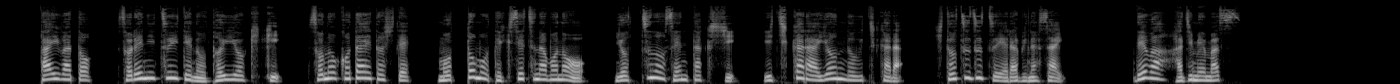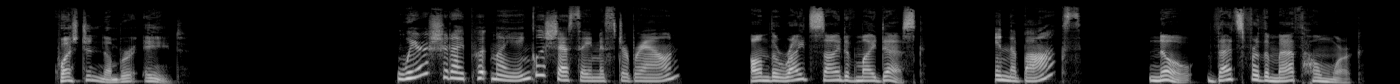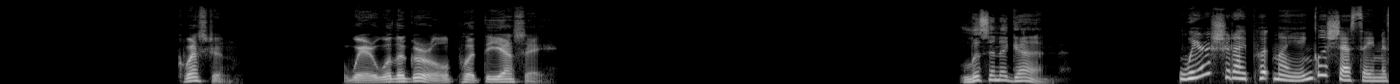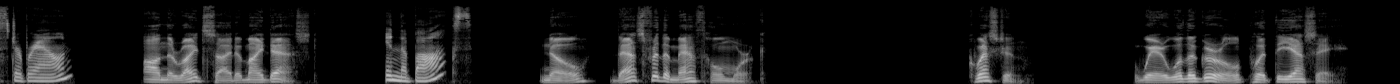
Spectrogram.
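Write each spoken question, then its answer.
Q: Where will the girl put the essay?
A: On the right side of Mr. Brown's desk (not in the box)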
